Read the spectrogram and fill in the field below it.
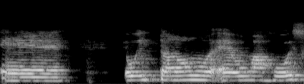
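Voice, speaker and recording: Her pitch sits at medium for a woman, and the intonation stays fairly even. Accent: Pará. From Brazil, Belém, Pará. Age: 30s. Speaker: podcast co-host. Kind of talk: casual chat.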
